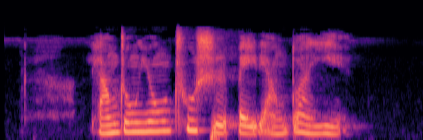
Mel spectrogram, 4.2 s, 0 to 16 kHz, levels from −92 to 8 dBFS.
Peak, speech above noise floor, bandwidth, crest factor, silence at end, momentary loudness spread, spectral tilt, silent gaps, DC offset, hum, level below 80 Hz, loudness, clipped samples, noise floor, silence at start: -2 dBFS; 56 dB; 7.8 kHz; 16 dB; 0.8 s; 7 LU; -4.5 dB/octave; none; under 0.1%; none; -46 dBFS; -16 LUFS; under 0.1%; -72 dBFS; 0.9 s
